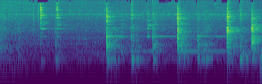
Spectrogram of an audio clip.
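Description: Onions and green chillies frying in oil in a home kitchen pan: a low background sizzle broken by irregular clinks and scrapes of a spoon against the pan, close and moderate.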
